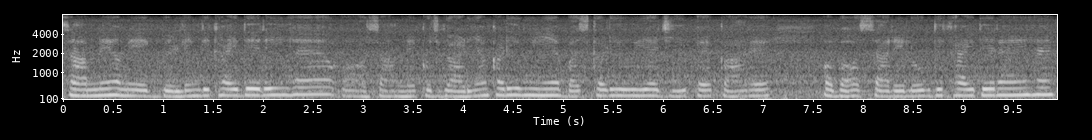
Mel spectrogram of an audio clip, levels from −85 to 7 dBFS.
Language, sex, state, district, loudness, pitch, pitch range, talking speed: Hindi, female, Bihar, Jahanabad, -14 LUFS, 210 Hz, 190-220 Hz, 195 wpm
